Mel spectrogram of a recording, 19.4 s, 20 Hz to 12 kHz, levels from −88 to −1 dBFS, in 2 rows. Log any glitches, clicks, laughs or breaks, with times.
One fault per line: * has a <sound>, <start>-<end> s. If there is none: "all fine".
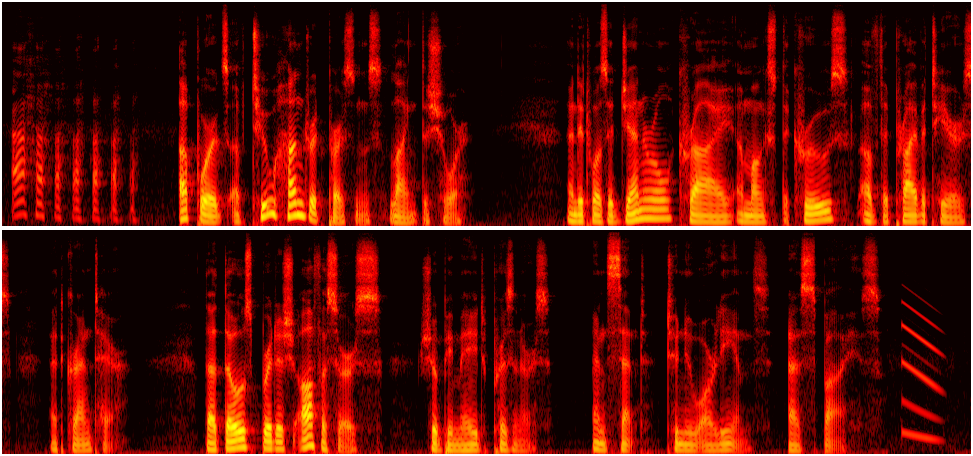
* has a laugh, 0.1-1.4 s
* has a chirp, 18.7-19.2 s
